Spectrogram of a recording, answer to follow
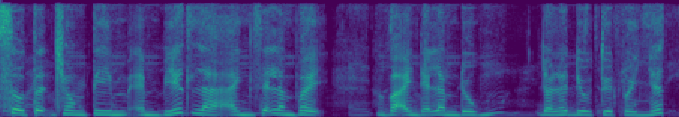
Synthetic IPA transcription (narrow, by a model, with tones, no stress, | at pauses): sə˧˩wt̪ə̰˧˨nt͡ɕɔ˧wŋ͡mt̪i˧mʔɛ˧mɓi˦˥ət̚laː˨˩ʔa˧jŋ̟sɛ̰˧˥laː˨˩mvə̰˧˨jvaː˨˩ʔa˧jŋ̟ɗa̰ː˧˥laː˨˩mɗʊ˨˦ŋ͡mɗɔ˨˦laː˨˩ɗi˨˩əwt̪wi˨˩ət̚vəː˨˩jɲə˦˥t̚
